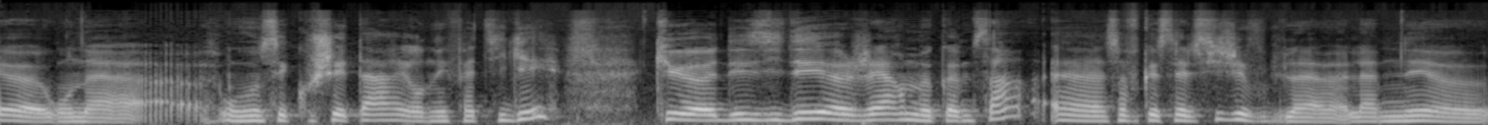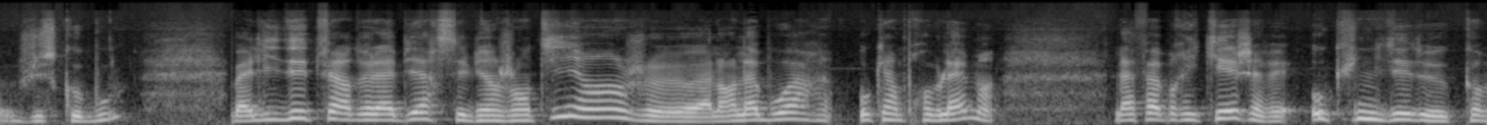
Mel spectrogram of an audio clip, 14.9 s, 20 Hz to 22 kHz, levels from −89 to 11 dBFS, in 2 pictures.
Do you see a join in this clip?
no; 0 cuts

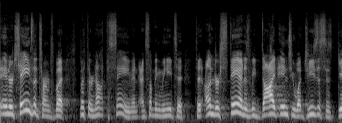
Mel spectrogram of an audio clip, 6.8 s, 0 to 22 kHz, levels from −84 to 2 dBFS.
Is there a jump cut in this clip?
no; 0 cuts

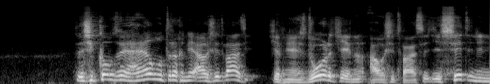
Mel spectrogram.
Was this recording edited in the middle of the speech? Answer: yes; 1 cut; at 2.4 s

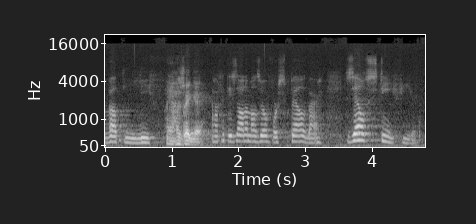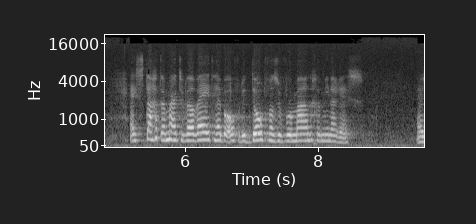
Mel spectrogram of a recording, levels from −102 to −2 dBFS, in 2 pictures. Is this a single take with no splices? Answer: no; 1 cut; at 1.2 s

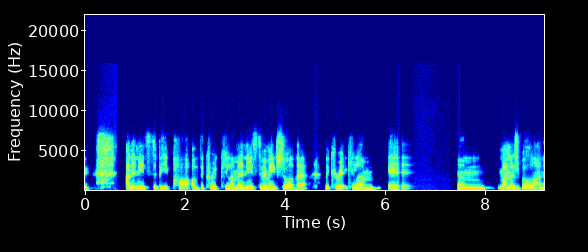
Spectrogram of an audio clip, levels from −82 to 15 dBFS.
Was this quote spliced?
no; 0 cuts

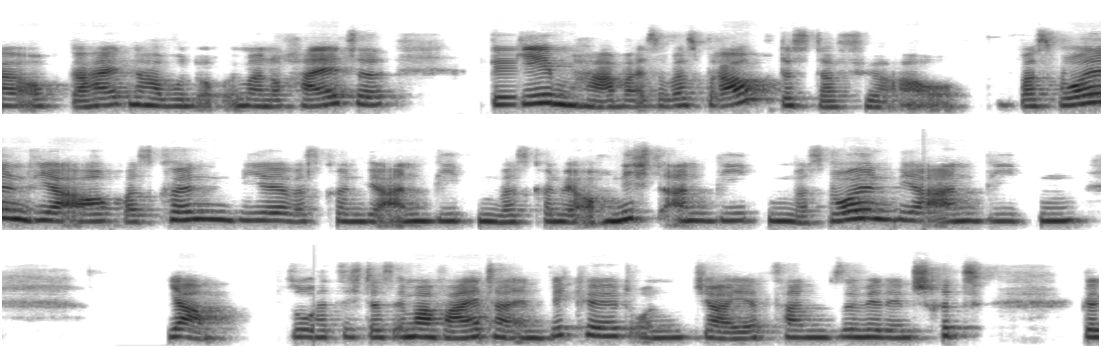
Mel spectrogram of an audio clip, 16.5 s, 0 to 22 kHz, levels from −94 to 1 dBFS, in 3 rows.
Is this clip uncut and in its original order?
yes; 0 cuts

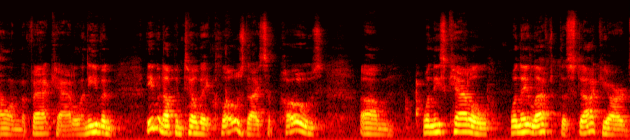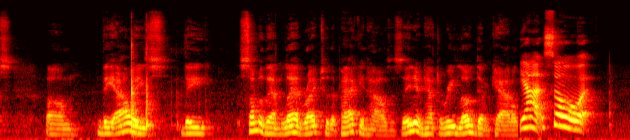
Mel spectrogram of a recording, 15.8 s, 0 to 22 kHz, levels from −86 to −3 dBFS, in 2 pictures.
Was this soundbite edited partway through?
yes; 1 cut; at 14.3 s

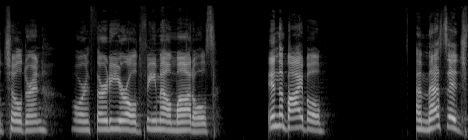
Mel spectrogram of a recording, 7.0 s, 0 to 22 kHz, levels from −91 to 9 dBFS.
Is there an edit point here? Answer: yes; 1 cut; at 3.9 s

